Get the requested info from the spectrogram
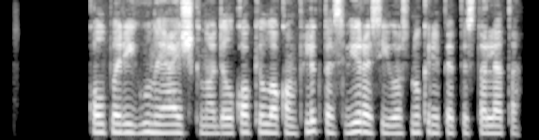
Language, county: Lithuanian, Alytus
